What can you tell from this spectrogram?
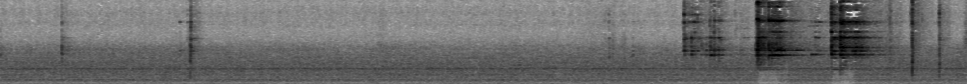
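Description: Steady engine rumble with metallic clinks, clanks and scrapes from about seven seconds in, as steel pipe wrenches knock against a diesel nozzle's hose fitting and are set down on the pavement.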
